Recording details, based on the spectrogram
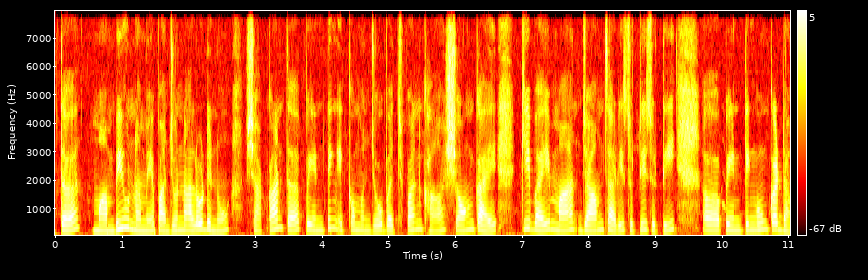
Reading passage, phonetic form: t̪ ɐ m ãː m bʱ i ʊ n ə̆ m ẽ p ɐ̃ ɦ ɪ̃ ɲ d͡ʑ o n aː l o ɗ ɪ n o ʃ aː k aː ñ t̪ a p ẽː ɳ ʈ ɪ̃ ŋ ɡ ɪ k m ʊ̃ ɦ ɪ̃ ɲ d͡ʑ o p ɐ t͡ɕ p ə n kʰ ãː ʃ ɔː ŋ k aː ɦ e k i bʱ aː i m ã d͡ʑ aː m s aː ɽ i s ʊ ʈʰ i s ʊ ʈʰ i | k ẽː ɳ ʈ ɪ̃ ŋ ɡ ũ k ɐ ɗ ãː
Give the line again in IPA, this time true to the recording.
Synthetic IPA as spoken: t̪ ɐ m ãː m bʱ i ʊ n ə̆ m ẽ p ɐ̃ ɦ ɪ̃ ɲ d͡ʑ o n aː l o ɗ ɪ n o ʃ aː k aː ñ t̪ ɐ p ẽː ɳ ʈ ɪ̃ ŋ ɡ ɪ k m ʊ̃ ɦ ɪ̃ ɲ d͡ʑ o b ɐ t͡ɕ p ə n kʰ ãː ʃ ɔː ŋ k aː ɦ e k i bʱ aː i m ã d͡ʑ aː m s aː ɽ i s ʊ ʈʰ i s ʊ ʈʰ i | p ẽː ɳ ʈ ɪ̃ ŋ ɡ ũ k ɐ ɗ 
